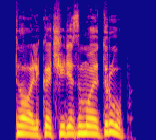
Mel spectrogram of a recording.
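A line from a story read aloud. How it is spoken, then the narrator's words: Growl. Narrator (Russian): рыкнул Челучи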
